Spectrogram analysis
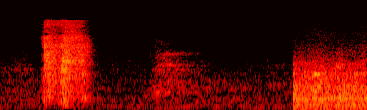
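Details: Male sneezing: a sharp burst of breathy noise, a sneeze, followed by quieter breath and then loud nose-blowing noise.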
